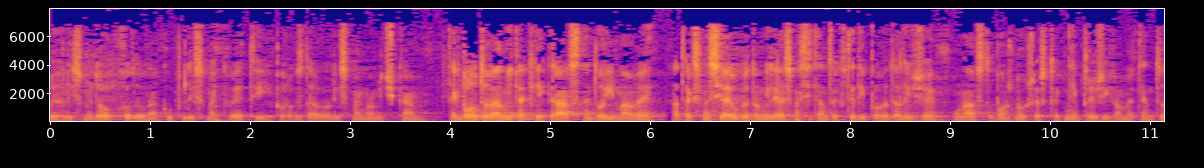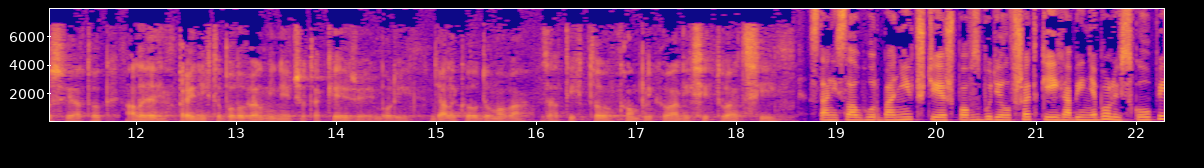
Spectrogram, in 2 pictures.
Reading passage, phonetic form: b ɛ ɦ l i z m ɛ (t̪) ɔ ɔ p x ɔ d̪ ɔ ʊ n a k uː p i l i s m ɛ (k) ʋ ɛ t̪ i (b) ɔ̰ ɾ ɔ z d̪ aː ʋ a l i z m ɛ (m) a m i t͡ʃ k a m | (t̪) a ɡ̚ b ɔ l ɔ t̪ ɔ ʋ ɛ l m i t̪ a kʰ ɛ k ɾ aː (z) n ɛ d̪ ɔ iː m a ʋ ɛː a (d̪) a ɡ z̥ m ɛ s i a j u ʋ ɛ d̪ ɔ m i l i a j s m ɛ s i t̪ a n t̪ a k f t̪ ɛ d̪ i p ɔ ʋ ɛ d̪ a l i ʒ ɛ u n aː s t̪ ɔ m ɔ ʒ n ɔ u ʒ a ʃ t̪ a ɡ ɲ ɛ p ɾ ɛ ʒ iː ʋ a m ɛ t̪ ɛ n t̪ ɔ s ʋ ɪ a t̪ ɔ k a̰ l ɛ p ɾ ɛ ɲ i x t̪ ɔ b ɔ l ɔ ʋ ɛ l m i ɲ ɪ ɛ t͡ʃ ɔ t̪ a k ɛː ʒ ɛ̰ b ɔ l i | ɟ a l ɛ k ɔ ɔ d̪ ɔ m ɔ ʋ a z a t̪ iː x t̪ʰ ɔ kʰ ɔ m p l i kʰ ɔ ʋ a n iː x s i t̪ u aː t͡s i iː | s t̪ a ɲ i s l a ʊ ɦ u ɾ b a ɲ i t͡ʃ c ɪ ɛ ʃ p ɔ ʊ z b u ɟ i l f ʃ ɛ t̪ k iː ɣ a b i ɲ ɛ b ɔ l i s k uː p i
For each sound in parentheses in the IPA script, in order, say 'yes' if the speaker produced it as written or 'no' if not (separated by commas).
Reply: no, yes, no, yes, yes, no, no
